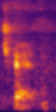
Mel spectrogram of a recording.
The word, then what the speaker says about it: Chan: So when you see the word CHAN, mean the Chinese pronunciation means chan. So now, but just for the sake of like the American pronunciation, so we say chan, okay, but in Chinese chan.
